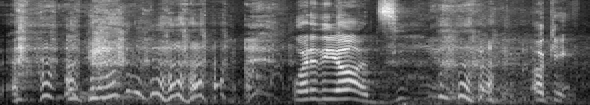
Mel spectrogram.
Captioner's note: laugh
